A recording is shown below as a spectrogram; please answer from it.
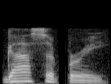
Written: gossipry

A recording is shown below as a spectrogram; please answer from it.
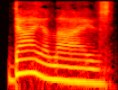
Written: dialyzation

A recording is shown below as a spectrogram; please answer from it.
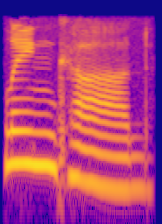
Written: lingcod

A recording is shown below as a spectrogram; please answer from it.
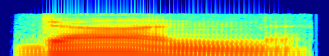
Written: dun

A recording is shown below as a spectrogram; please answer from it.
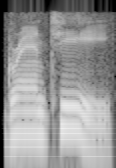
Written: grantee

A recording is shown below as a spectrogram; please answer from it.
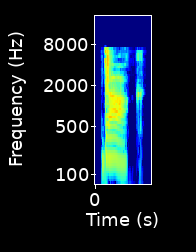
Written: dak

